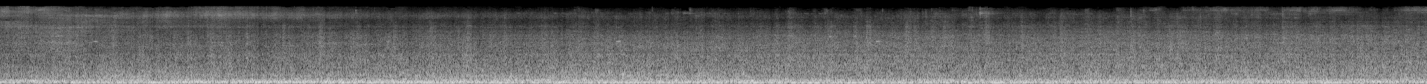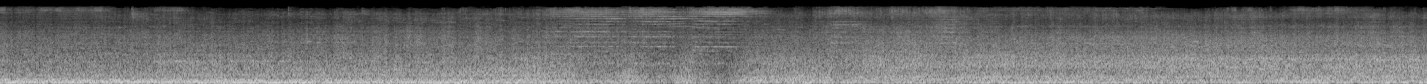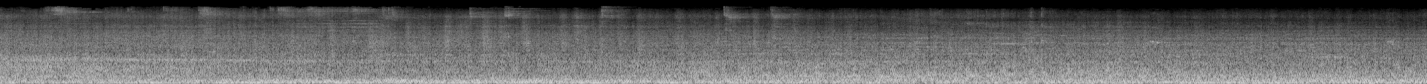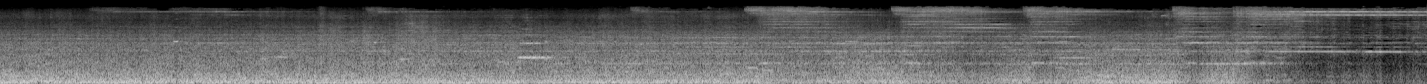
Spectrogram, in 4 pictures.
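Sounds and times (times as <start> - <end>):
steel wheels rumbling on rail: 0.0 - 57.0
high wheel squeal: 19.7 - 21.9, 48.0 - 57.0.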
